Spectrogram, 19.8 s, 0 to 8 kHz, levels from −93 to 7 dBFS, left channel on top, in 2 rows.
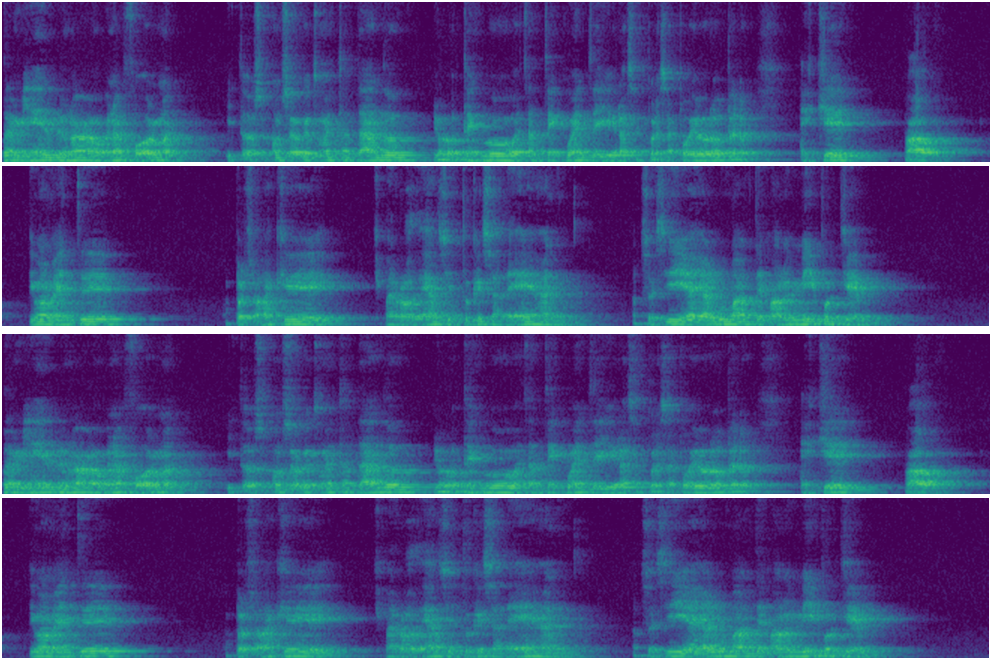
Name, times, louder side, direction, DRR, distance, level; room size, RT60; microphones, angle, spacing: voice 1, 0.0-1.8 2.2-4.1 4.3-7.5 8.0-8.5 9.0-9.4 10.2-11.0 12.2-13.2 13.7-15.6 16.3-18.6, left 2 dB, 30° left, 0 dB, 0.4 m, -25 dB
3.0 x 2.0 x 3.1 m, 1.0 s
head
